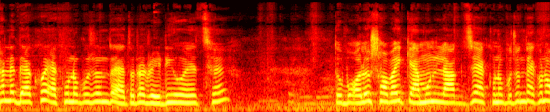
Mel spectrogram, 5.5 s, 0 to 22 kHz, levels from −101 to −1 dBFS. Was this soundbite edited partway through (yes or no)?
no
